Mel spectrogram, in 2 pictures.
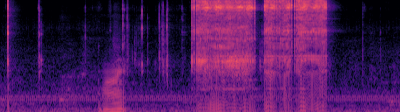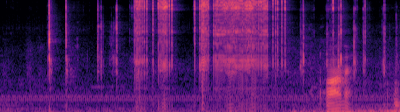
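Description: Small round baitcasting fishing reel ratcheting: two dense bursts of rapid clicking, one about a second and a half long and a shorter one later, with scattered single clicks between them as its side-plate lever is worked. The lever has lost its retaining screw, but its switching function still works.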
